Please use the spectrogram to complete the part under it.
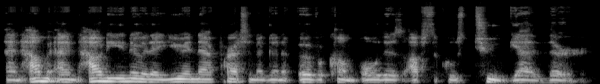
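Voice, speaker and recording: Husky-voiced man ranting bluntly. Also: lowish voice, steady tone, moderate pace, darkish tone. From Bermuda. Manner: blunt, profane, rambling, acts out quoted voices. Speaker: live stream host. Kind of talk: casual rant on a live stream.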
